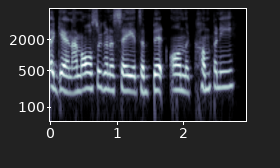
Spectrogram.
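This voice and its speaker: A woman at a moderate pace with fairly even intonation, in dry, close sound with no echo. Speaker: vtuber streamer. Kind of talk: reaction stream commentary. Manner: halting.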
